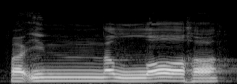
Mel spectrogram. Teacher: আল্লাহ নামের ডাইনে জবর আসছে, আল্লাহ নামকে মোটা আওয়াজে পড়তে হবে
